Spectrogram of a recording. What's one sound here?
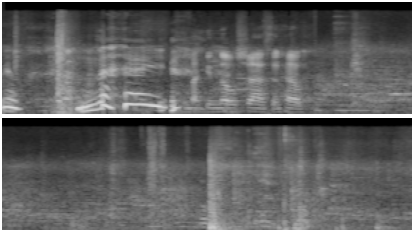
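A man's feet thud onto a padded floor after a drop.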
